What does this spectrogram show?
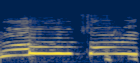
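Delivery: very high imitated kid voice; whining child. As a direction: whine an apology like a little kid. Voices his child apologising.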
